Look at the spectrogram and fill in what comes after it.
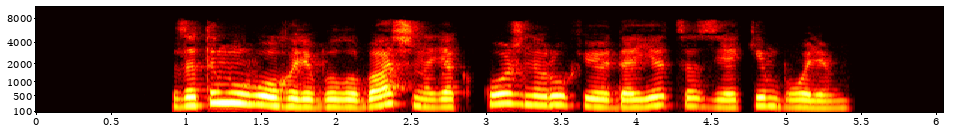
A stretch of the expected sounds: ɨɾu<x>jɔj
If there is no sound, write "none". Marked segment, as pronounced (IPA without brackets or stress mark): x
